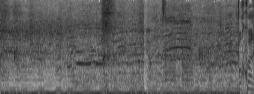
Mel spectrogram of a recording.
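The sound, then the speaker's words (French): A steady low suspense music bed with sustained tones plays continuously beneath a dense crowd murmur, with occasional shouts and whoops rising above the babble throughout, as poll results are about to be given in a 'Stop ou encore' segment. “Tu sens le public qui, ah a peur hein, du résultat. Hein. J'ai refait le bed, hein, t'as remarqué”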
